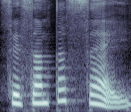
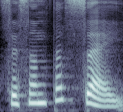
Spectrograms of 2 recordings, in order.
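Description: The two takes are said the same way.

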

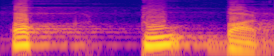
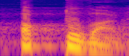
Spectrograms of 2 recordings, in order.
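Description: First: "October" slowly as অক, টো, বর; three separate beats in "October"; split into syllables. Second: Said in the usual way. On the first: Shown as a demonstration. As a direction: sound out "October" piece by piece. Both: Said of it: "তিনটি syllable থাকে".

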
